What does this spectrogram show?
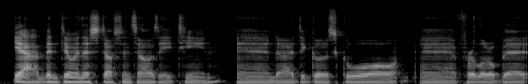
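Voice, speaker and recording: On a very clean recording with a silent background, a man with an American accent speaks at a fairly quick pace in a bright, sharp tone. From South Florida. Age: 20s. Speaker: podcast co-host, saxophonist. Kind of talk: casual chat.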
